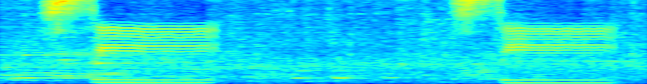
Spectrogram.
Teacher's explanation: the first tone is high and steady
